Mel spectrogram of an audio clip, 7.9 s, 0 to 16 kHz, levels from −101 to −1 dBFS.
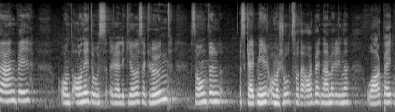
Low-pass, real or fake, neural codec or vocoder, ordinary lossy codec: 14.4 kHz; real; none; none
